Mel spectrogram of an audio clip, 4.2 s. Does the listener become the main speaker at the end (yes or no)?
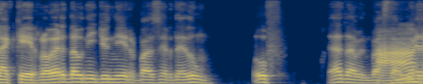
yes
